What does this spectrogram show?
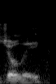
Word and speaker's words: Jolie: Um, so for those that pronounce for wondering, it is not pronounced Jolly, it is Jolie.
